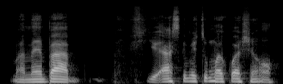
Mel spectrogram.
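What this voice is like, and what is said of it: Liberian English accent. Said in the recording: “the Liberian accent ... That's the accent. That's really the accent. ... You speak fast.”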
